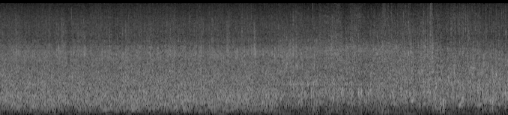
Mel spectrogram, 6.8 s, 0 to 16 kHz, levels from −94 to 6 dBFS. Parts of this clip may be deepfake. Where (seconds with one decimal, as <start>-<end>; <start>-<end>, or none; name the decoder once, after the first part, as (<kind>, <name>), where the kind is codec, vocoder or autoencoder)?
0.0-2.0 (vocoder, Vocos); 2.6-4.3; 6.3-6.8

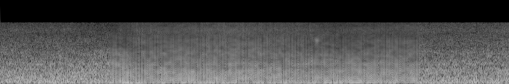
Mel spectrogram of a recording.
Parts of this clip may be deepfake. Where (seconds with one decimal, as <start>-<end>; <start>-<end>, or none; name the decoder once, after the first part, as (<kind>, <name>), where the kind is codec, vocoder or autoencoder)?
1.1-4.2 (vocoder, Vocos)

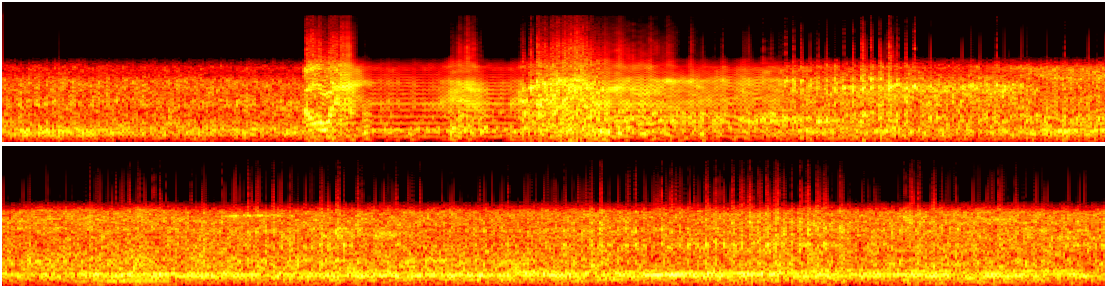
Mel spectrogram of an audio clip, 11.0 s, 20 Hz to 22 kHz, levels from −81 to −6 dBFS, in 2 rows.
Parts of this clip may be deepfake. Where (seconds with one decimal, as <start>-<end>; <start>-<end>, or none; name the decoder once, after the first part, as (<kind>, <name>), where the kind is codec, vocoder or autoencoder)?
1.7-2.6 (vocoder, Vocos); 3.0-3.9

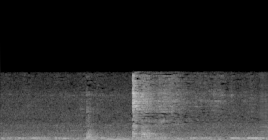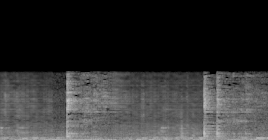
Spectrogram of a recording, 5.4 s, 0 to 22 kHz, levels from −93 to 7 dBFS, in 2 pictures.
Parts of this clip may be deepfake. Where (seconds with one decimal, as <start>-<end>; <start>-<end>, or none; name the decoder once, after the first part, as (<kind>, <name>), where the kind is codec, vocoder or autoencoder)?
2.6-3.2 (vocoder, Vocos); 3.8-4.7

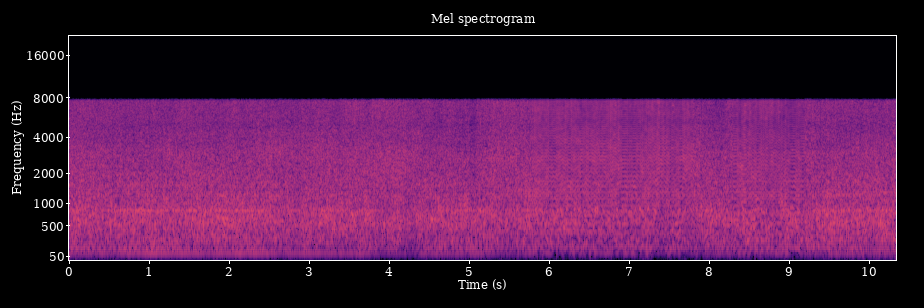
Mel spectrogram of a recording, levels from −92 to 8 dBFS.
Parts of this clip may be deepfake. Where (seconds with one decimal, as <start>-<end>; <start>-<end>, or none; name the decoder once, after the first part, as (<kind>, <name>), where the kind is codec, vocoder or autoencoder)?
5.8-7.8 (vocoder, Vocos); 8.3-9.2

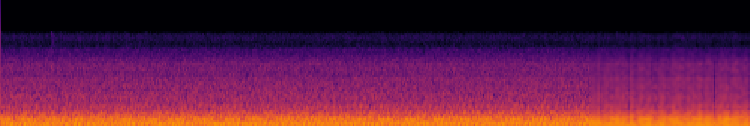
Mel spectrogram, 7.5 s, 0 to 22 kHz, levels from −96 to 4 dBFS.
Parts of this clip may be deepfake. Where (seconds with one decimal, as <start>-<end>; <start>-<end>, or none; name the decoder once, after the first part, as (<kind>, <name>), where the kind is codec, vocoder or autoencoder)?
5.9-7.5 (vocoder, Vocos)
